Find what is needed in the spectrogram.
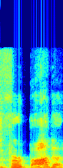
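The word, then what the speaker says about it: Vrbada: I think it's Verbata, no? Yeah, it's Verbata.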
